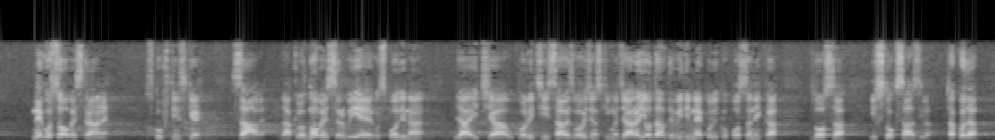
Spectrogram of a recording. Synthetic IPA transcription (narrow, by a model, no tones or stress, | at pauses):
ne̞ɡo̞sao̞ʋe̞st̪ɾaːne̞ | skupʃt̪inske̞saːle̞̰d̪akleo̞d̪no̞ʋe̞sr̩bije̞ɡospo̞d̪ina | ʎajit͡ɕaukolit̪siːsaːʋe̞zoʋed͡ʑanskixmad͡ʑaːɾaiod̪aʋd̪e̞ʋid̪imne̞ko̞liko̞po̞slˠanika | d̪o̞st̪a | ist̪o̞ːɡsaːziʋa̰t̪ako̞d̪a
